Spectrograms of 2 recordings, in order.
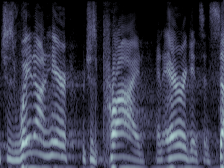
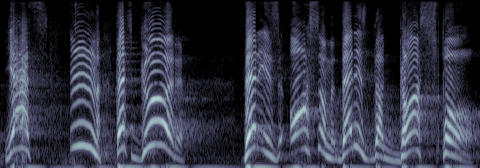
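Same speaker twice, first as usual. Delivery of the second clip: excited; 4 semitones higher, 4 dB louder, slower than usual. Acted. Acted friend delighted by lunch invite.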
